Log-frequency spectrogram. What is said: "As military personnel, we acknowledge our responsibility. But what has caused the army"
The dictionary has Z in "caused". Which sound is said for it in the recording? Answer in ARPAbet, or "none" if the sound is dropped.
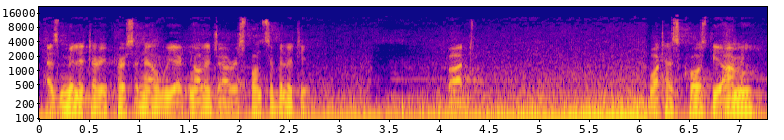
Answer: Z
